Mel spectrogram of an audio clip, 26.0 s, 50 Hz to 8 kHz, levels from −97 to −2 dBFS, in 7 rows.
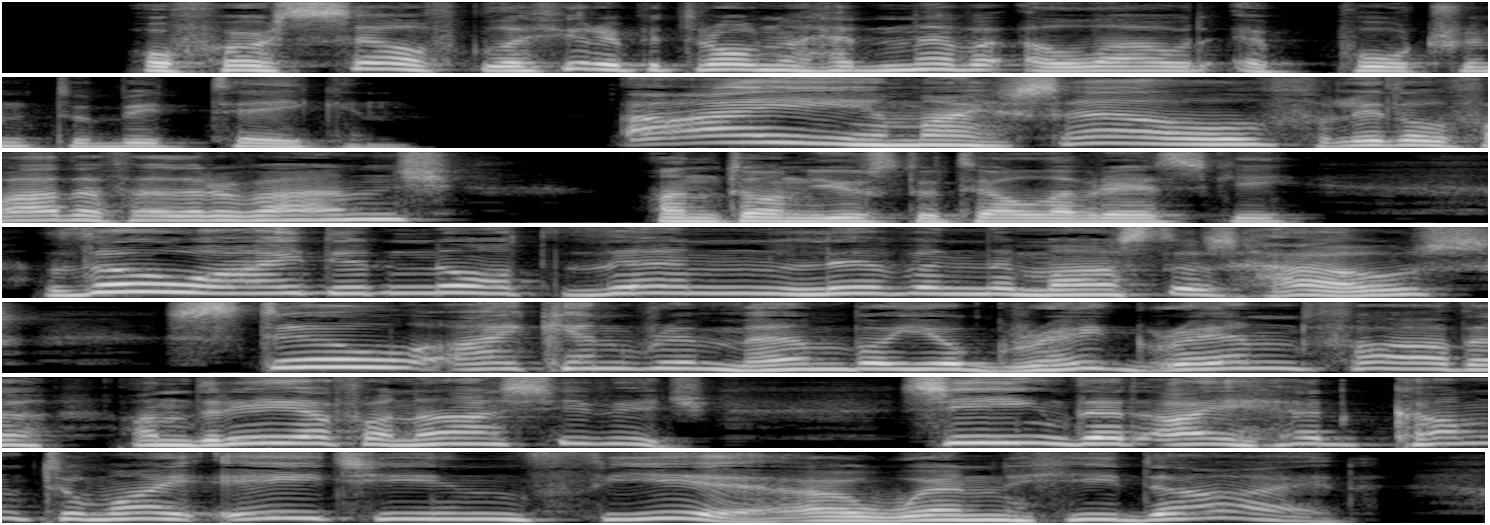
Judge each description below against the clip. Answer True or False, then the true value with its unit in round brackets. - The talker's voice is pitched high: True (210 Hz)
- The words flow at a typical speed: False (125 wpm)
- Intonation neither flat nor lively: False (5.9 semitones)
